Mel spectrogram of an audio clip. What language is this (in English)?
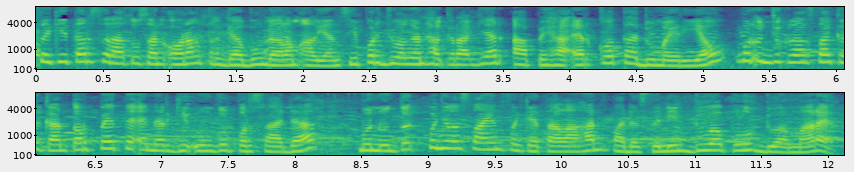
Indonesian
